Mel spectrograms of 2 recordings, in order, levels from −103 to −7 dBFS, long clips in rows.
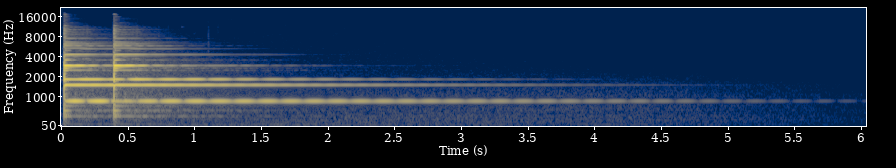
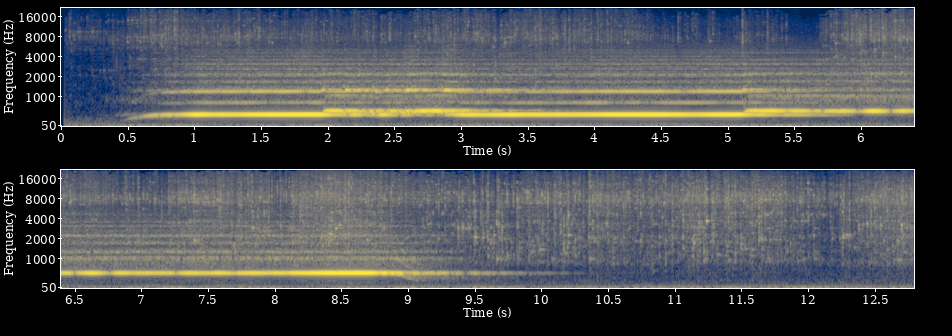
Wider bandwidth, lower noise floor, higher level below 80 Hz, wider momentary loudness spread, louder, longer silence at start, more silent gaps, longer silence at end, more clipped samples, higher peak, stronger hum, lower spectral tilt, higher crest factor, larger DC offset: about the same, 18 kHz vs 17.5 kHz; first, -81 dBFS vs -50 dBFS; second, -80 dBFS vs -54 dBFS; first, 27 LU vs 24 LU; second, -20 LUFS vs -13 LUFS; second, 0 s vs 0.6 s; neither; first, 2.7 s vs 0.1 s; neither; about the same, -4 dBFS vs -2 dBFS; neither; second, 3.5 dB/octave vs -3 dB/octave; first, 22 dB vs 12 dB; neither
